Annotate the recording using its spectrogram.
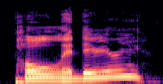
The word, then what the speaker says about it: Polidori: There was a book by um, John Polidori, Polarity. Hmm. Um, I I can't pronounce this guy's name. P O L I D O R I.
